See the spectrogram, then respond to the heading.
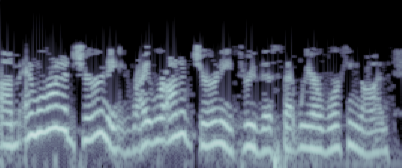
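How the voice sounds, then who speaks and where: This woman speaks at a fairly quick pace. Her intonation is lively. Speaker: fundraising officer and club member. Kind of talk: conference talk. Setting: stage with audience.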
